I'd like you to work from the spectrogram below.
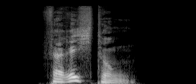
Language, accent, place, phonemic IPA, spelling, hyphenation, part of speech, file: German, Germany, Berlin, /ˌfɛɐ̯ˈʁɪçtʊŋ/, Verrichtung, Ver‧rich‧tung, noun, De-Verrichtung.ogg
- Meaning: performance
